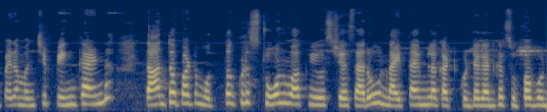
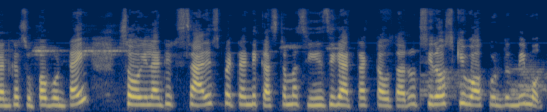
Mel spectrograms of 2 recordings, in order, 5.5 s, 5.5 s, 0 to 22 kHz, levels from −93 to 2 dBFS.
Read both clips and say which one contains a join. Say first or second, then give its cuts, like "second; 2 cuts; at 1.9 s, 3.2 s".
second; 1 cut; at 4.2 s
